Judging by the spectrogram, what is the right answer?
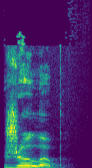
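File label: "жӧлӧб", Komi-Zyrian, female; audio dict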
